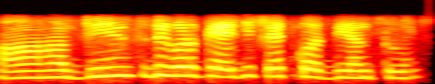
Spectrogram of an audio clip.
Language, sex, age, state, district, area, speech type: Odia, female, 18-30, Odisha, Rayagada, rural, conversation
